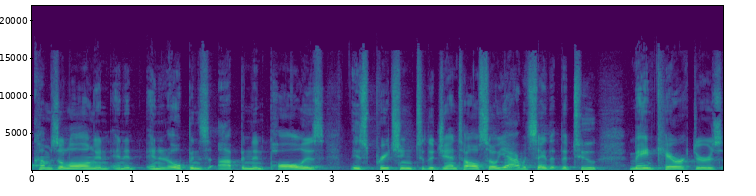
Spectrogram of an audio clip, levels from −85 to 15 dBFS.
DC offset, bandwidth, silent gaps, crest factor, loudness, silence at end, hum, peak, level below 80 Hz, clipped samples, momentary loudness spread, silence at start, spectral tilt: under 0.1%; 16.5 kHz; none; 16 dB; -18 LUFS; 0 s; none; -2 dBFS; -64 dBFS; under 0.1%; 8 LU; 0 s; -5.5 dB/octave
